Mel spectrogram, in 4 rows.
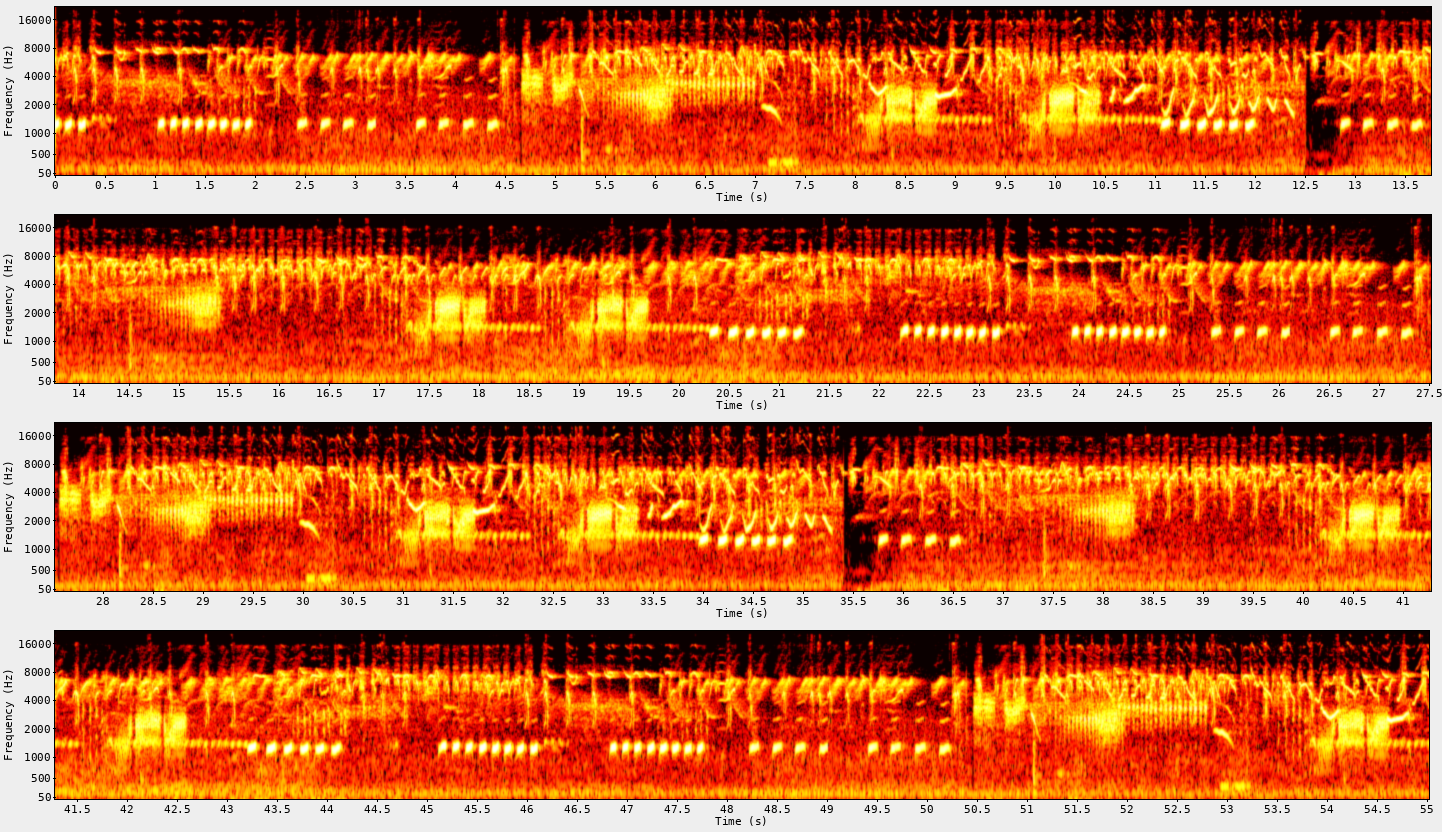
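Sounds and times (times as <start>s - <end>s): rapid whistled bird notes: 0.0s - 55.0s
sharp bird calls: 0.0s - 55.0s
songbirds twittering: 0.0s - 55.0s.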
